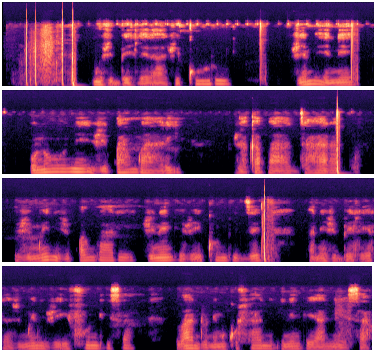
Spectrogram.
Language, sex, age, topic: Ndau, male, 36-49, health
